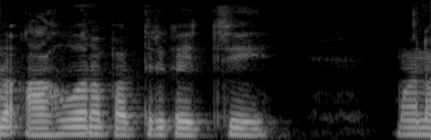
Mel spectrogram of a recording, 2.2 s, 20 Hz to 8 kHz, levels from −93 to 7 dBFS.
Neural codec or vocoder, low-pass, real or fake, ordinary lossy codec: none; 7.2 kHz; real; MP3, 64 kbps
